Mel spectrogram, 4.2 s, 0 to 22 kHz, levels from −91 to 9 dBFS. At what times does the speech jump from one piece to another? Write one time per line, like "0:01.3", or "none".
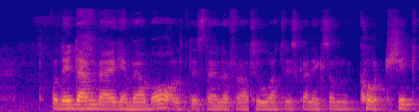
0:02.5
